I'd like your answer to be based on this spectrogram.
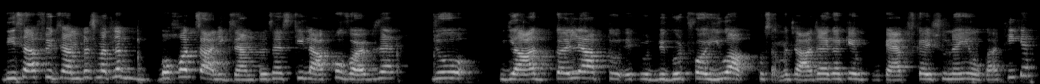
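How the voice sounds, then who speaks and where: This online English grammar lesson comes from a woman teacher whose voice is high and bright, and the room has an echo. Switching between Hindi and English, she takes definitions slowly and often tosses in a brief "okay?" to check on her learners.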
